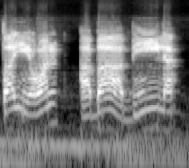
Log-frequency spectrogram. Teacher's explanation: यहाँ या साकिन से पहले जबर है, यालीन होगा। यहाँ अलिफ से पहले जबर है, अलिफ मद्दा थोड़ा खींच कर पढ़ना है। या साकिन से पहले यहाँ जेर है, या मद्दा होगा, इसे भी थोड़ा खींच कर पढ़ना है।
